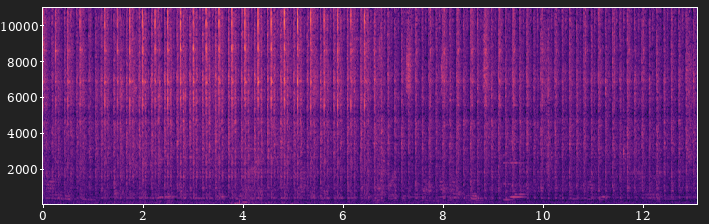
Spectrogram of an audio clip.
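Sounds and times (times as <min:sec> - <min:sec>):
machine clicking rapidly: 0:00.0 - 0:13.0.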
